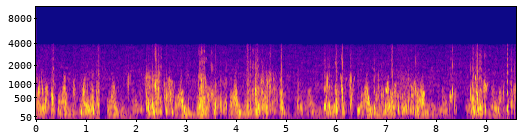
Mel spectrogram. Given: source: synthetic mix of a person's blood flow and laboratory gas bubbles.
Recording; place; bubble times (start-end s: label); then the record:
Doppler ultrasound of blood flow; precordium
0.00-0.03 s: bubbles
0.08-0.22 s: bubbles
0.26-0.40 s: bubbles
0.71-0.80 s: bubbles
0.86-1.28 s: bubbles
1.79-1.89 s: bubbles
2.04-2.77 s: bubbles
3.00-3.08 s: bubbles
3.20-3.82 s: bubbles
4.14-4.99 s: bubbles
5.21-5.33 s: bubbles
5.72-5.90 s: bubbles
5.96-6.37 s: bubbles
6.40-6.48 s: bubbles
6.73-7.03 s: bubbles
7.06-7.67 s: bubbles
8.24-8.41 s: bubbles
8.65-9.04 s: bubbles
9.32-9.62 s: bubbles
From the record:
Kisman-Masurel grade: 343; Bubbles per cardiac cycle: rolling drumbeat, 9 or more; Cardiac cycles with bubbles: 100%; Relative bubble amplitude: loud (0.450 to 0.775); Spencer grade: 3 (all of the cardiac periods contain showers or single bubble signals, but not dominating or overriding the cardiac motion signals); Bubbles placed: only in the low amplitude regions of the cardiac cycle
